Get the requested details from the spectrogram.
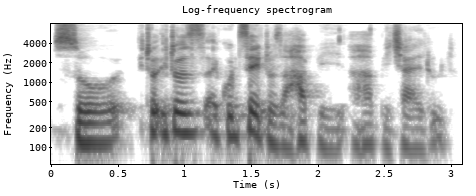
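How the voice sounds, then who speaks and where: A man's voice: medium pitch, lively intonation, fast, fairly bright tone, husky. A middle-aged man from Kenya, a law firm partner answering interview questions in a thoughtful, hesitant way with many fillers. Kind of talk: conversational interview.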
